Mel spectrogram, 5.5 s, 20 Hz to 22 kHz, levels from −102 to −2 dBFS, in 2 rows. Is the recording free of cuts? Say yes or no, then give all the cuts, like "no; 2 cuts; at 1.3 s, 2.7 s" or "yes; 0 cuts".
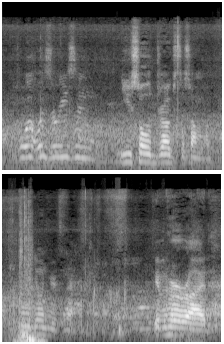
no; 1 cut; at 3.0 s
